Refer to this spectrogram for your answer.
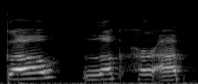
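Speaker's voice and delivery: slow, loud, word-by-word command; insistent, spaced-out order; emphatic insistence. Real, not acted. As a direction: stretch and punch GO, then LOOK HER UP. Emphatic repeat of instruction.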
